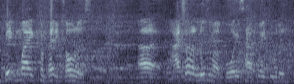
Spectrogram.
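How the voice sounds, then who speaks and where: A man's voice: on the high side, normal speed, music in the background. A man hosting a podcast, telling rambling stories in casual bar chat and cussing freely. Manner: rambling storyteller, cusses freely. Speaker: podcast host. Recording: roomy, loud crowd behind.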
